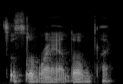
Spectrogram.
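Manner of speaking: ordinary talk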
